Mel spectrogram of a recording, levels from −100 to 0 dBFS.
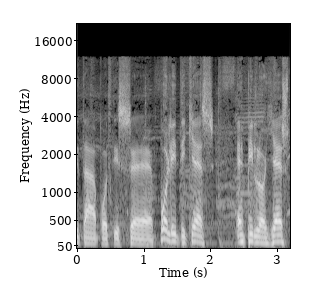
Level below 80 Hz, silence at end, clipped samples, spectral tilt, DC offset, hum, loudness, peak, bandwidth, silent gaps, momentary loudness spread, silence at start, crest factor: -40 dBFS; 0 s; under 0.1%; -4.5 dB/octave; under 0.1%; none; -15 LUFS; -2 dBFS; 12.5 kHz; none; 4 LU; 0 s; 14 dB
